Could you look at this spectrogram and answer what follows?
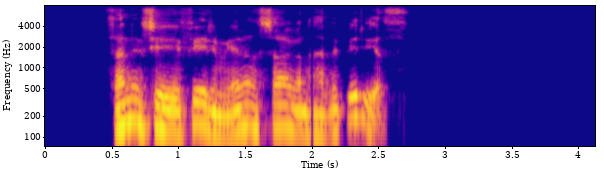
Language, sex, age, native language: Icelandic, male, 40-49, Icelandic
